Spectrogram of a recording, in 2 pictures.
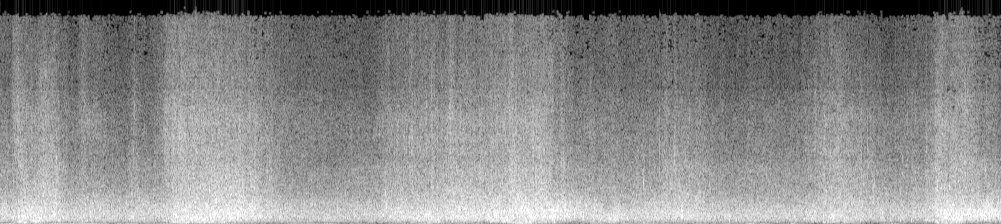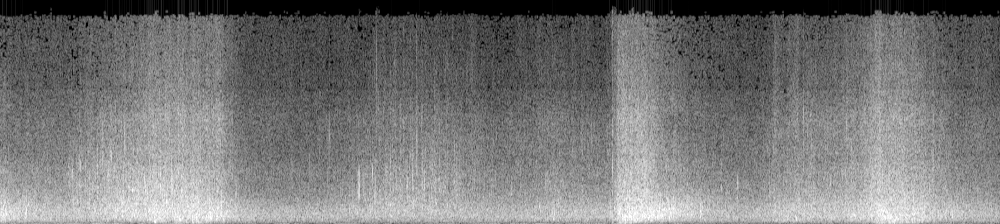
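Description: Sea waves washing ashore, each breaking and swelling into a rush of surf, then fading as it drains back, every few seconds.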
